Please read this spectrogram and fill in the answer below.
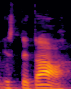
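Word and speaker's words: استطاع: In the pronunciation, this waw carries in fatah, so we change this to an alif. Waw with alif. So it becomes istita'.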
